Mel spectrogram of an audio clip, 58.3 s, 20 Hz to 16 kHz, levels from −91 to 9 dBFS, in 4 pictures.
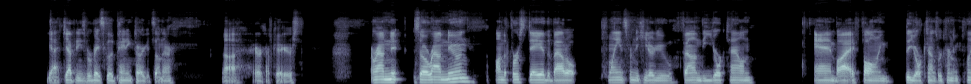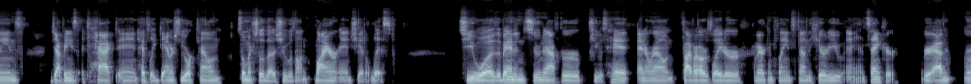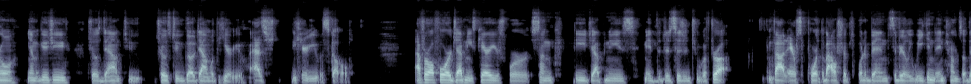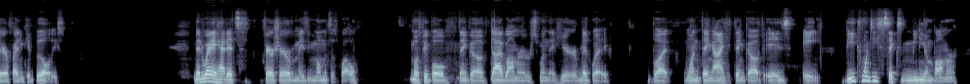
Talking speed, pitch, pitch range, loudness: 165 wpm, 100 Hz, 95-105 Hz, -22 LUFS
